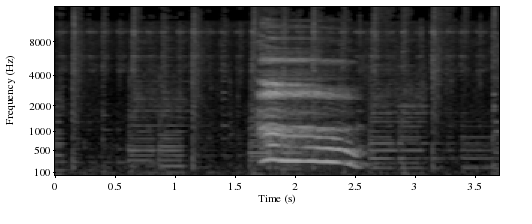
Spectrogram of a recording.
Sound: gasps

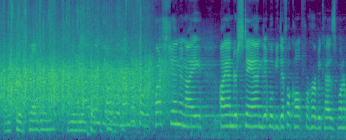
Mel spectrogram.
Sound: applause

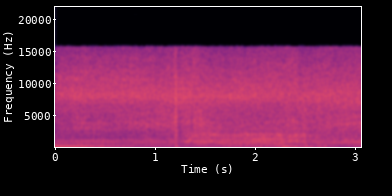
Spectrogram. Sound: excellent Drifting Sounds

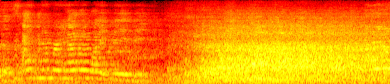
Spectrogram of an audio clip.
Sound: laughing

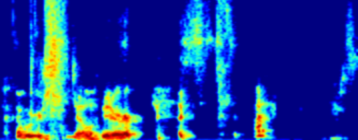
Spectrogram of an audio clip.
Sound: laughs

